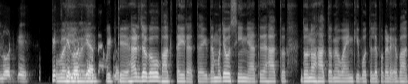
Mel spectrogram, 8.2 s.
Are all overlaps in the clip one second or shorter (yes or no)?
no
